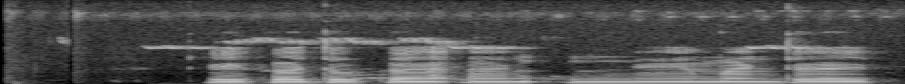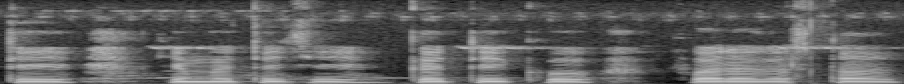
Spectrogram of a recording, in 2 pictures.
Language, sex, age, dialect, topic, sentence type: Marathi, male, 25-30, Southern Konkan, agriculture, question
